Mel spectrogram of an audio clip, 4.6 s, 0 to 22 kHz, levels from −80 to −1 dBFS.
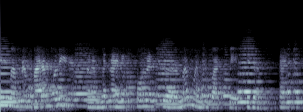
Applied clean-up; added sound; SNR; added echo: none; Brass instrument; 1 dB; reverberation time 0.8 s.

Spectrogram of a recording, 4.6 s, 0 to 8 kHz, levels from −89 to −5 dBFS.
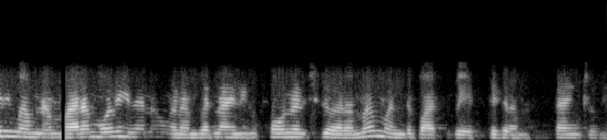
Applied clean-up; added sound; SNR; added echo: none; none; none; none.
